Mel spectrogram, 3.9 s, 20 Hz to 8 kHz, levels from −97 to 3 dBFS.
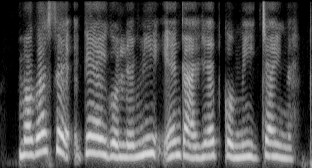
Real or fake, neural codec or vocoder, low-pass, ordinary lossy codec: fake; codec, 16 kHz, 2 kbps, FreqCodec, smaller model; none; none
